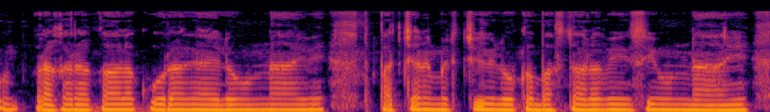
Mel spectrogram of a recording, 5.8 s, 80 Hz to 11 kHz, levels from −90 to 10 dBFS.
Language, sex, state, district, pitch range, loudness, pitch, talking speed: Telugu, male, Telangana, Mahabubabad, 155-160 Hz, -16 LUFS, 155 Hz, 95 wpm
